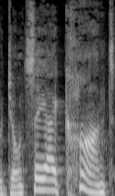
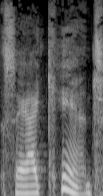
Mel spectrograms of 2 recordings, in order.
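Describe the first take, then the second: First: Can't said as "cahnt" with a long broad ah, slowly; wrong vowel in can't. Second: Can't said with a flat American a, as in "cant"; corrected vowel. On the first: Teacher quoting the student's wrong "cahnt" pronunciation. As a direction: stretch out can't as "cahnt" with an open ah. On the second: Teacher giving the corrected flat-a can't. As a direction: give can't the short flat a of "ant". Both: Retold or imitated. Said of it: "coach him to get his dialect right".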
